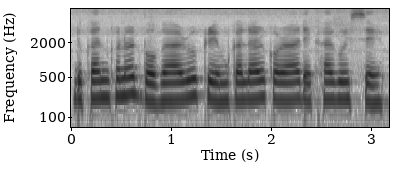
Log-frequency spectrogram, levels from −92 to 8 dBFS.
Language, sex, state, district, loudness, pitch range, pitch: Assamese, female, Assam, Sonitpur, -14 LUFS, 195-210 Hz, 205 Hz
